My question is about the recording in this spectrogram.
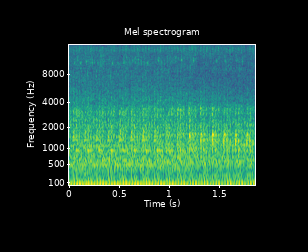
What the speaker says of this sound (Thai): เครื่องติดง่ายนะครับเสียงเครื่องปกตินะครับ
